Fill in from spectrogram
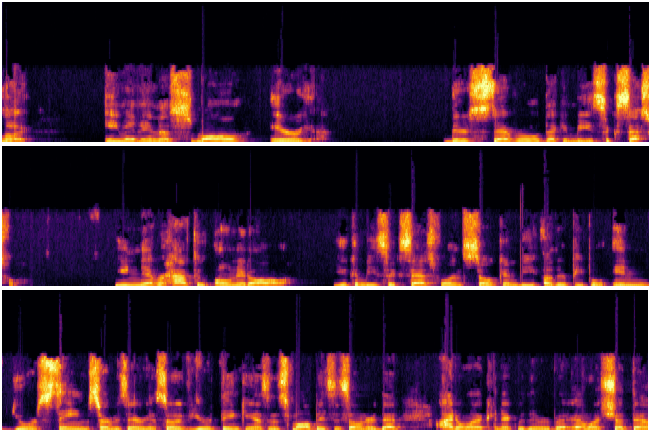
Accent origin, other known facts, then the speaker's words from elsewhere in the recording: Colombia; English is a second language; now in United States; I originally come from Colombia. So if you can hear my accent, that's where that comes from. And we had to move to the States. My mom and I left as refugees.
